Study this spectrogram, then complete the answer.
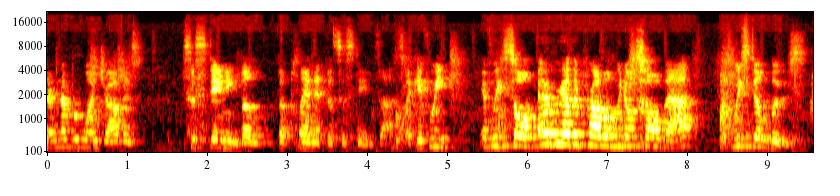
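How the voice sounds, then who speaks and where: A woman with an American accent speaks at a moderate pace and high pitch, with lively intonation, over background music and audible room echo. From Colorado, US. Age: 60s. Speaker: climate action speaker. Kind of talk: public talk.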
